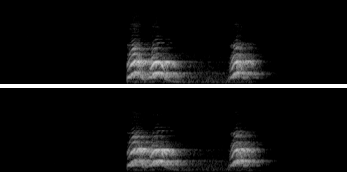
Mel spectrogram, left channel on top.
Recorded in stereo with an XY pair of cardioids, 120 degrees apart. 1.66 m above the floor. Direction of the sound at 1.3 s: 45° left.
